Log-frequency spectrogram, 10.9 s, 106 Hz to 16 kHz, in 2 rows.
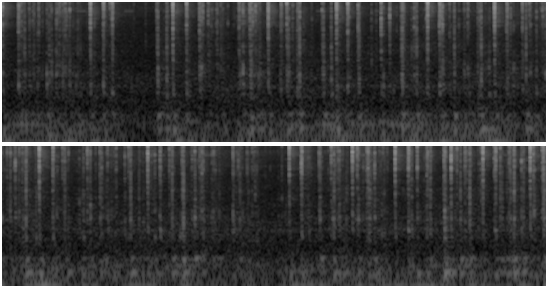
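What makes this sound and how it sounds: Fingertips of both hands type continuously on the plastic chiclet keys of a small black netbook keyboard. Rapid, dry, bright clicks patter with a soft low thump beneath, broken by brief pauses near 1 second and 8 seconds.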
